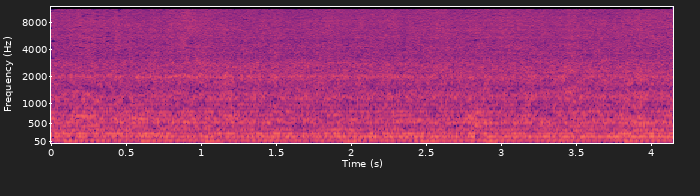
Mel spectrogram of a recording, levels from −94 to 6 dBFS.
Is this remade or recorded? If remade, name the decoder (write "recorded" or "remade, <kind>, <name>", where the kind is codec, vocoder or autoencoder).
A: remade, autoencoder, DAC-VAE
